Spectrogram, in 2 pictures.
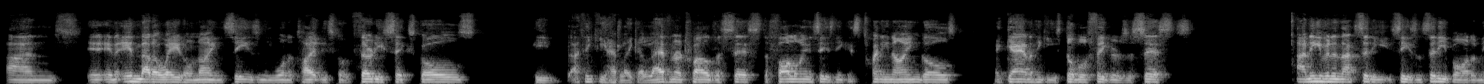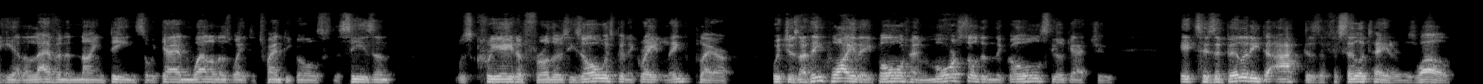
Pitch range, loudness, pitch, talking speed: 105-125 Hz, -21 LUFS, 115 Hz, 205 wpm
